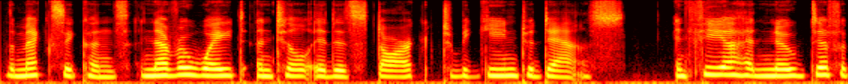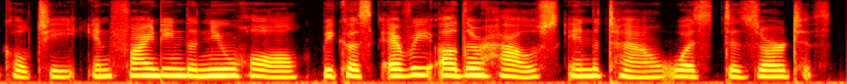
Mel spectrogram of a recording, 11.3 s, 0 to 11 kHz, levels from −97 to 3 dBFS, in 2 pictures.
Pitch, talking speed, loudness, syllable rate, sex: 225 Hz, 165 wpm, -18 LUFS, 4.9 syllables/s, female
